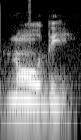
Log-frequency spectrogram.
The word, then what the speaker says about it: নদী: এরপরে দেখো নদী, যদিও নর সাথে অ আছে কিন্তু আমরা উচ্চারণ পাচ্ছি নো, ওকার দিয়ে পাচ্ছি নদী।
